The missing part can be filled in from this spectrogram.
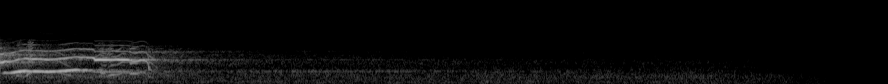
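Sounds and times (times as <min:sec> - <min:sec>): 
coyotes howling: 0:00.0 - 0:02.1.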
